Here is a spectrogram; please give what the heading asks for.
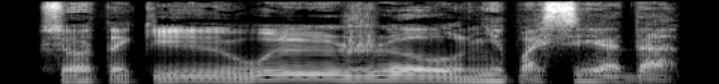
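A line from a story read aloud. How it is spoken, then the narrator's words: Warm good-natured grumble. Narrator (Russian): с искренней улыбкой, проворчал гость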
